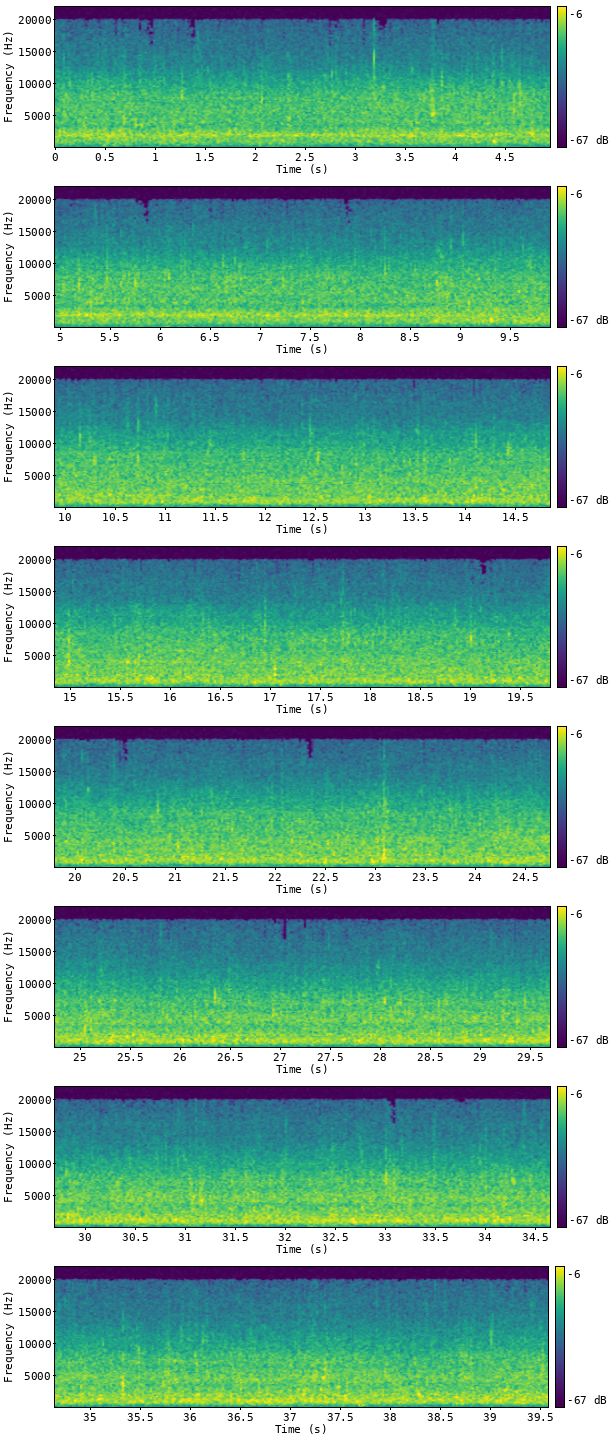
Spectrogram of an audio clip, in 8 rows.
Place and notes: Kerkerbachtal, Hofen, Deutschland - Kerkerbach creek ambience
small river / creek Kerkerbach near village Hofen, water flow from about 5m above, below trees
(Sony PCM D50, Primo EM272)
